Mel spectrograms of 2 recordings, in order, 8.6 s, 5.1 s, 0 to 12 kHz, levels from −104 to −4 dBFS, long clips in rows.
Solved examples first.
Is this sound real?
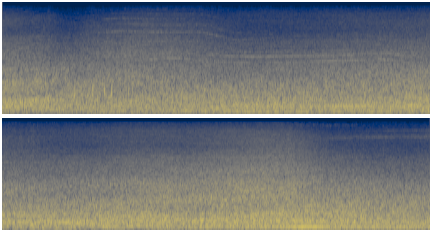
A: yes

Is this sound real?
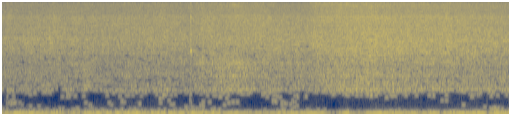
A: yes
